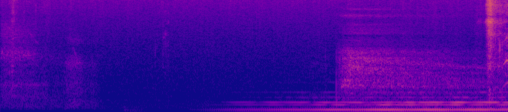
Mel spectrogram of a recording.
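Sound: exaggerated heavy breathing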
